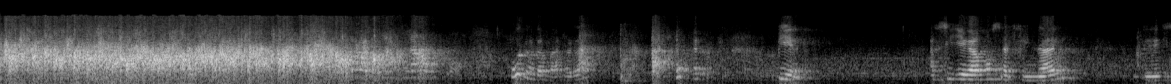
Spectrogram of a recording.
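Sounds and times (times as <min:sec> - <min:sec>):
audience applause: 0:00.0 - 0:04.4
speech: 0:09.6 - 0:10.8, 0:11.4 - 0:11.7.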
